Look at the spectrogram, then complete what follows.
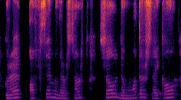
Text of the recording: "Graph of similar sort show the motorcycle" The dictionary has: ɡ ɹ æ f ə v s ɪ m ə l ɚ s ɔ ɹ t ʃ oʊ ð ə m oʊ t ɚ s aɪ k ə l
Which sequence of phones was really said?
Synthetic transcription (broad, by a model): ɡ ɹ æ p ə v s ɪ m ə l ɚ s ɔ ɹ t s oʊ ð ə m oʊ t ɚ s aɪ k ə l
